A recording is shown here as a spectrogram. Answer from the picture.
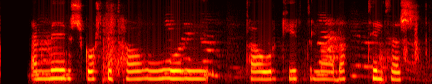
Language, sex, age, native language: Icelandic, male, 11, Icelandic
